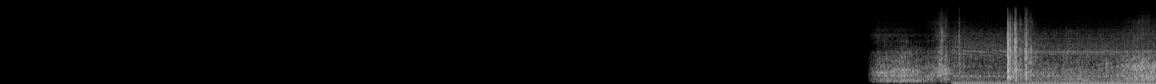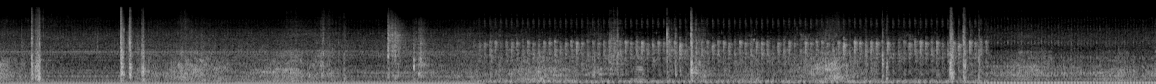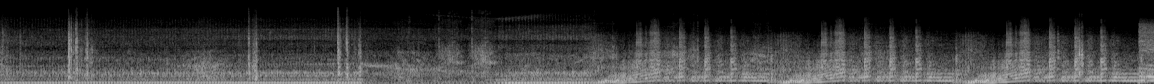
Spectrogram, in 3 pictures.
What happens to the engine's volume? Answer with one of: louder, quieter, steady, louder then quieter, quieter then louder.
louder.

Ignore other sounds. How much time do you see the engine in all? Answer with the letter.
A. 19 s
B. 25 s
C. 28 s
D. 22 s
B.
